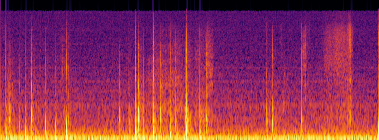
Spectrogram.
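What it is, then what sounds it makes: Paperback book cover tapped. Fingernails and fingertips tap along the cover and top edge of a gray softcover book lying flat. The result is a quick series of short, dry, papery taps with a bright click at each strike, set over a steady low hum.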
